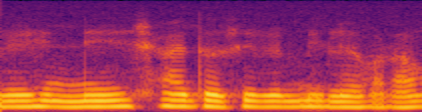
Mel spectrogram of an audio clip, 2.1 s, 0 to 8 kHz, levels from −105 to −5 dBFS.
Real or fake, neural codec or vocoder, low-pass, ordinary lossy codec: real; none; none; none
